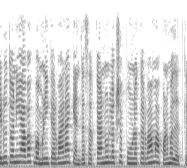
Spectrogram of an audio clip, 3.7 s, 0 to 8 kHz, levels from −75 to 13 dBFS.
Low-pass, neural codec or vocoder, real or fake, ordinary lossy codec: 7.2 kHz; none; real; none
